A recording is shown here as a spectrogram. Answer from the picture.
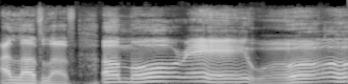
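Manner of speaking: amore stretched out, high and slow. Imitating what Mister Wonderful does on Shark Tank whenever love comes up: Mister Wonderful impression. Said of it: "he goes".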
